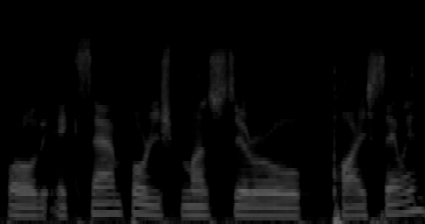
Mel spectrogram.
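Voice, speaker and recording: A man with a non-native accent speaks at a fairly slow pace. His pitch is medium, with ordinary variation. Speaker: pilot instructor. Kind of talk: tutorial.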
